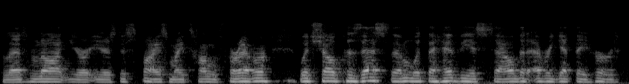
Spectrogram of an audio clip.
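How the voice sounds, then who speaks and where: A man playing a sorrowful noble messenger in a Shakespearean radio drama, delivering solemn, measured verse. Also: mid-range voice, fairly even intonation, darkish tone, lightly acted. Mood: heavy, reluctant. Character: Ross, sorrowful noble messenger bearing dreadful news. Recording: slightly dull, muffled audio.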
